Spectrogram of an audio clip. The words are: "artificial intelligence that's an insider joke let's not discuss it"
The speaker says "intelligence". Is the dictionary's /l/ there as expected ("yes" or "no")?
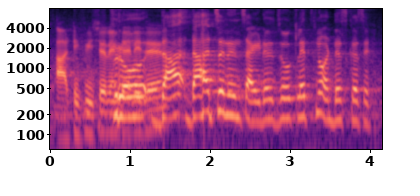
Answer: no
